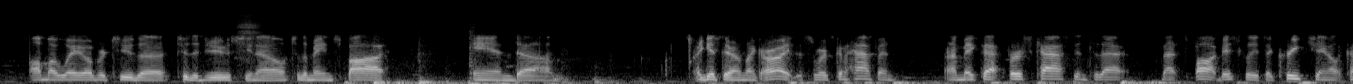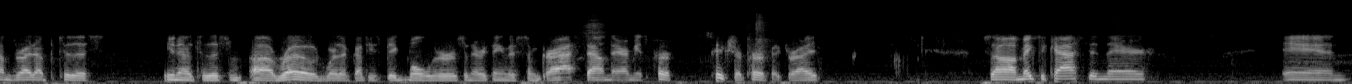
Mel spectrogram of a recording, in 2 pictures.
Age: 20-39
